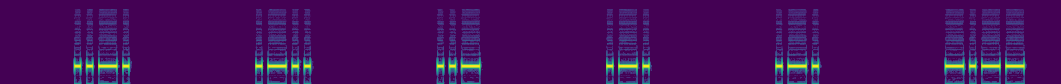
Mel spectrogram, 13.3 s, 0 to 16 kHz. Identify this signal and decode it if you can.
Morse code, heard as a keyed tone, about 16 wpm, spaced as for 5 wpm, 800 Hz. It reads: FLURRY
